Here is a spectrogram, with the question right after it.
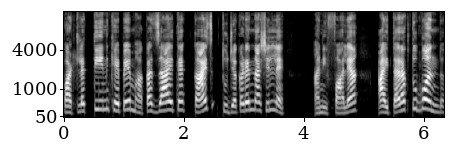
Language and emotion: Goan Konkani, disgusted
